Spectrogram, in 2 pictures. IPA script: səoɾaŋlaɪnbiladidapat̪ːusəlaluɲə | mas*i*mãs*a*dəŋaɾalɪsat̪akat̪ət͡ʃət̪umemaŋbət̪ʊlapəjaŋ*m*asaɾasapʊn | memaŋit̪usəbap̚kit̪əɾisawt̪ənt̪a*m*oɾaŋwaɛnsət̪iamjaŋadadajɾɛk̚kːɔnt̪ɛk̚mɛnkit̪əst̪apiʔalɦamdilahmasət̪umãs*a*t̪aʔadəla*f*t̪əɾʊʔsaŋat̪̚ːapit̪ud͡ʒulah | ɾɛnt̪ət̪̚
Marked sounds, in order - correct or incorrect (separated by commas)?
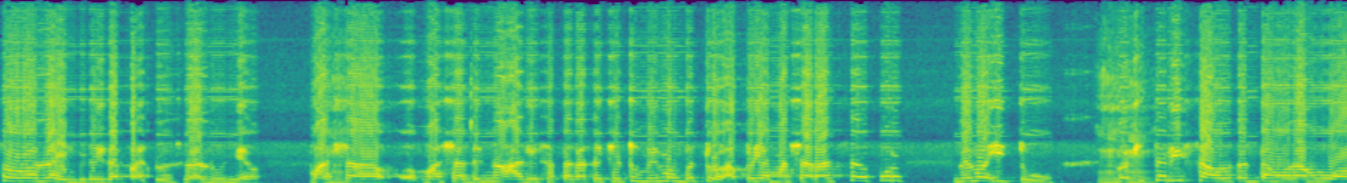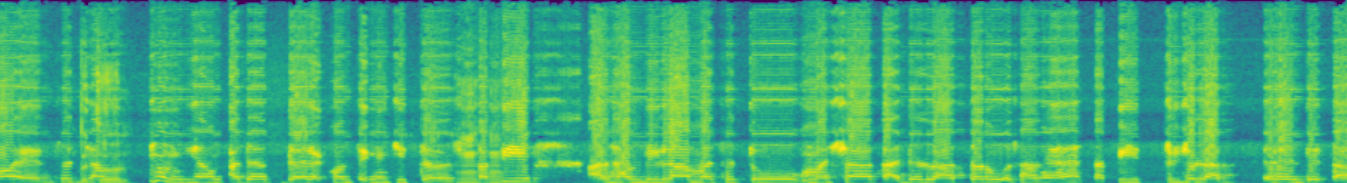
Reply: incorrect, correct, correct, incorrect, correct, incorrect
